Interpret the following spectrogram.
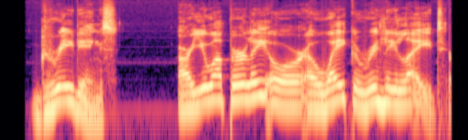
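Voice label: greetings Are You Up Early Or Awake Really Late, male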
